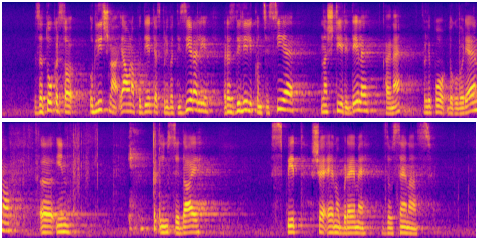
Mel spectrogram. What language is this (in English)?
Slovenian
